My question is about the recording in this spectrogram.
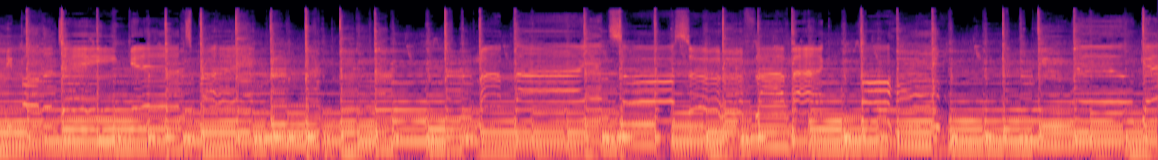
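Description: Masterbilt acoustic guitar strummed in a steady folk-country rhythm during an instrumental break between sung verses. A melody line with bending, wavering pitch plays over the strumming.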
